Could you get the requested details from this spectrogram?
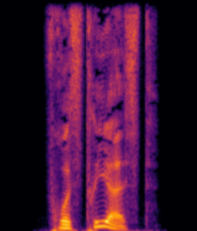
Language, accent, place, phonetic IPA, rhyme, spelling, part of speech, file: German, Germany, Berlin, [fʁʊsˈtʁiːɐ̯st], -iːɐ̯st, frustrierst, verb, De-frustrierst.ogg
- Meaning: second-person singular present of frustrieren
